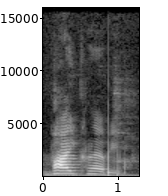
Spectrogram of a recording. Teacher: The stress placed on the third syllables from the last one.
